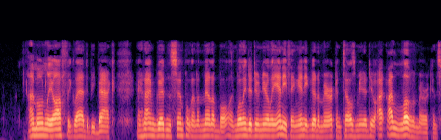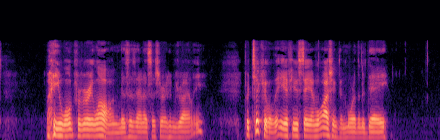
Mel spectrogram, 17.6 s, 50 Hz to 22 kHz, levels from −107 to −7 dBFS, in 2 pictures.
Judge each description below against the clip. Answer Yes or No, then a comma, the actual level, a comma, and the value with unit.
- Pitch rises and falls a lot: No, average, 3.3 semitones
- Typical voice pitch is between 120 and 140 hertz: Yes, low, 135 Hz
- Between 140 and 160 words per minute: No, average, 170 wpm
